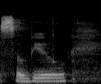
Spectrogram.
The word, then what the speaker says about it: Sobule: I think that's how you say it, Sobule, in America.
